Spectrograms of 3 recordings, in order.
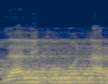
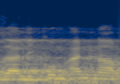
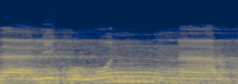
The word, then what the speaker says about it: ذلكم النار: Kalau diwasal zalikumun nar ini pelajaran gharib ya. Jangan dibaca ketika wasal zalikum annar salah. Jadi bacanya zalikumun nar, mimnya didomahkan karena di sini tuh waqaf ya.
